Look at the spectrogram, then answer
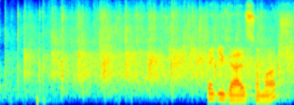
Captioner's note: people clapping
